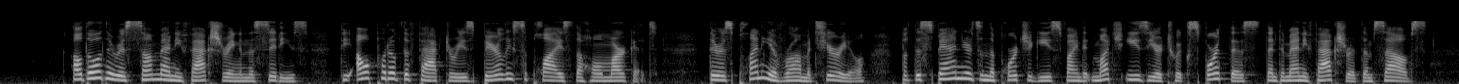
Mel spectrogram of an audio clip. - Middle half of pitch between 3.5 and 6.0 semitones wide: Yes, average, 4.7 semitones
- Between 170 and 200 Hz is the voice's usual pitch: Yes, medium, 185 Hz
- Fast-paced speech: No, average, 175 wpm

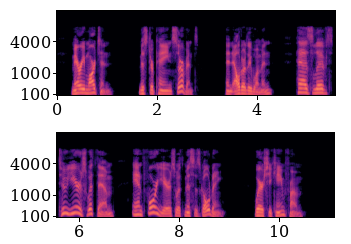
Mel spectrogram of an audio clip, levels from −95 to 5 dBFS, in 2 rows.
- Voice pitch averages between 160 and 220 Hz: No, medium, 140 Hz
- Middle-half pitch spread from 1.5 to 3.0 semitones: No, wide, 5.6 semitones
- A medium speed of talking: No, slow, 130 wpm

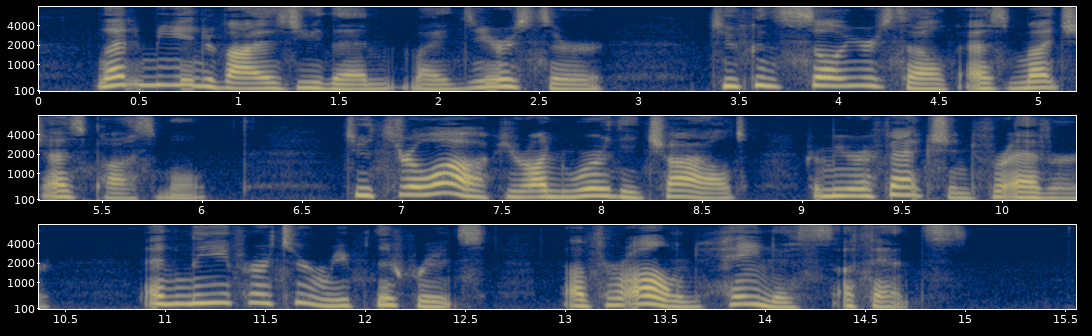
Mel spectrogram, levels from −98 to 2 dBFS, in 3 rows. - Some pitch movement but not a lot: No, wide, 6.9 semitones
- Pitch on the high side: Yes, high, 210 Hz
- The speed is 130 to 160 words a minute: Yes, average, 145 wpm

